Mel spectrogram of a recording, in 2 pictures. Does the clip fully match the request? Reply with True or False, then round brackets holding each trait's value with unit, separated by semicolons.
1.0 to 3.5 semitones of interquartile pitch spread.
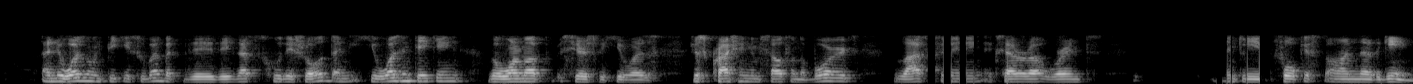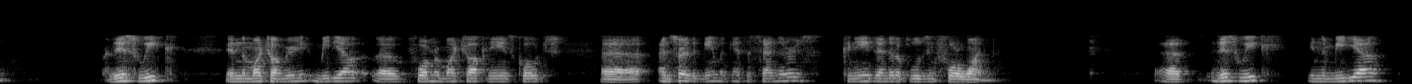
True (2.6 semitones)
